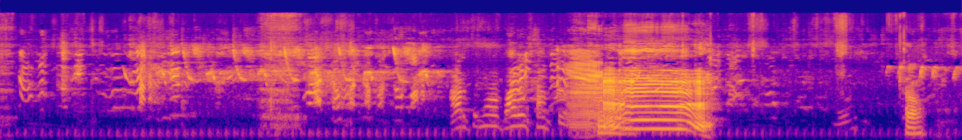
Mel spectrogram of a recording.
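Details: Cow recently bought and tied up in the ground, to be slaughtered later: one loud, low, drawn-out moo lasting about a second, with people talking before and after and a steady faint buzzing hum underneath.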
